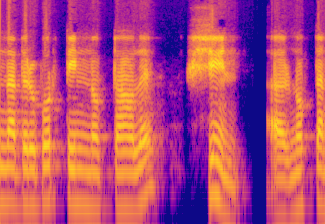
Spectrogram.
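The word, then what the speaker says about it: شين: হ্যাঁ, তিন দাঁতের উপর তিন নোক্তা হলে শিন, আর নোক্তা না হলে সিন।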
